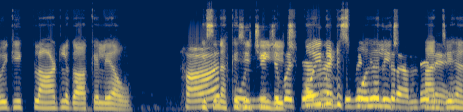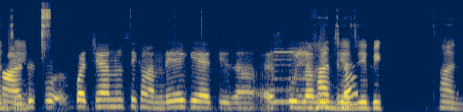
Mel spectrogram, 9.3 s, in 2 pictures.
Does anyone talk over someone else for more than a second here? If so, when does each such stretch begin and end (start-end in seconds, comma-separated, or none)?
2.0-4.9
